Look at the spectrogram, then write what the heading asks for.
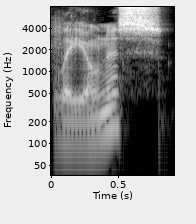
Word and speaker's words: Leonis: saying my name uh the name i use for the channel is uh leonis that's the that's how you pronounce it uh but some of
